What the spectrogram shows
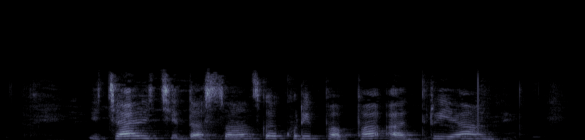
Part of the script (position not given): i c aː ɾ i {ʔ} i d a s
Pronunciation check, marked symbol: incorrect: c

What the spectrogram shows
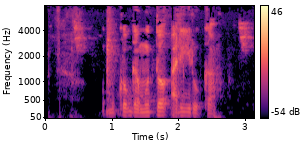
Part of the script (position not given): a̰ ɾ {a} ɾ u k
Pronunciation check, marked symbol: incorrect: i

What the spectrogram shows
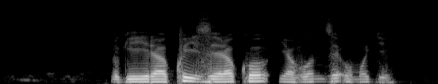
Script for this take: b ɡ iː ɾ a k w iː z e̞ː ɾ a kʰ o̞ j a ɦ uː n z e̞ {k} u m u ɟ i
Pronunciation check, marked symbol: incorrect: ʔ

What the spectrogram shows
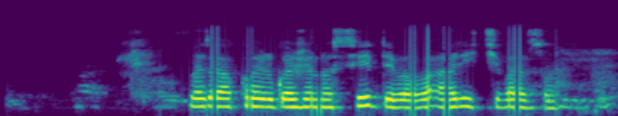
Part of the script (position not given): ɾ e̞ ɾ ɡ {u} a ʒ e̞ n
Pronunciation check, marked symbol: incorrect: w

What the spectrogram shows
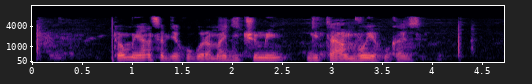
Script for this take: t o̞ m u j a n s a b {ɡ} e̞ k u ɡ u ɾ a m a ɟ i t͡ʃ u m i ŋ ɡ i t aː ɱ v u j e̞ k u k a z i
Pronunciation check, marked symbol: incorrect: ɟ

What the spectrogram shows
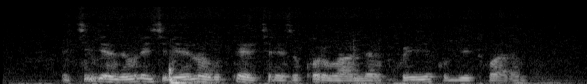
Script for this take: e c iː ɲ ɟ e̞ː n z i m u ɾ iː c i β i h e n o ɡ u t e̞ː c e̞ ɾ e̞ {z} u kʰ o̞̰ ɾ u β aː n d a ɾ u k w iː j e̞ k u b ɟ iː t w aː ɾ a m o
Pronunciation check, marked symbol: correct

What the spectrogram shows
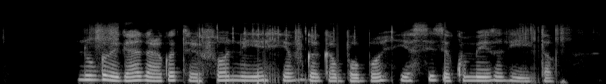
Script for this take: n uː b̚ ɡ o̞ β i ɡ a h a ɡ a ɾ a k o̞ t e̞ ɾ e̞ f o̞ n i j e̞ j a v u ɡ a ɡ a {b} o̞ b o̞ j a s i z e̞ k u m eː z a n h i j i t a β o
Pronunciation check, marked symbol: correct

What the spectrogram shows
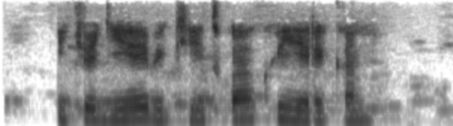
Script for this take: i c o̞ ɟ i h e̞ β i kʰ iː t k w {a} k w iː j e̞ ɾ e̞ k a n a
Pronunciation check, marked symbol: correct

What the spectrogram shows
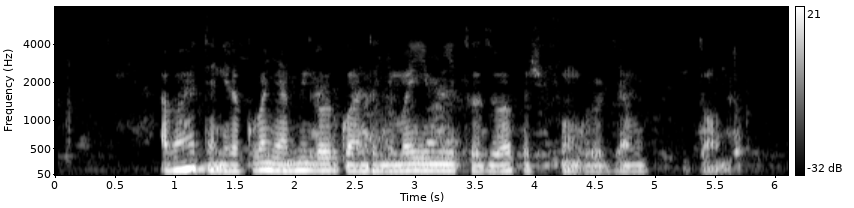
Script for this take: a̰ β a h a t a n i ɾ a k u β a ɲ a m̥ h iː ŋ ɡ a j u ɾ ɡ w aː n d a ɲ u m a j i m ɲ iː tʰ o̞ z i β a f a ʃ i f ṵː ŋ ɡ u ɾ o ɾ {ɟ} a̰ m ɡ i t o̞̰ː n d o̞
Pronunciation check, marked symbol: correct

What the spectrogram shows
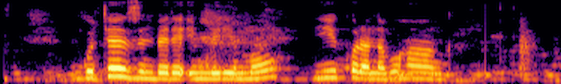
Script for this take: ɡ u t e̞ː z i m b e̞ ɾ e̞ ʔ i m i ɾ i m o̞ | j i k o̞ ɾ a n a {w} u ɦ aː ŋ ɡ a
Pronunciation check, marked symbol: incorrect: β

